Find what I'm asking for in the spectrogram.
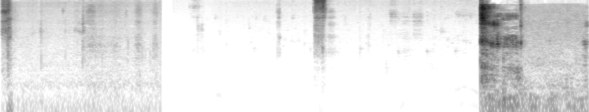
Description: Tiny sneezes, giant reactions — a charming ranking of cats sneezing caught on camera.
